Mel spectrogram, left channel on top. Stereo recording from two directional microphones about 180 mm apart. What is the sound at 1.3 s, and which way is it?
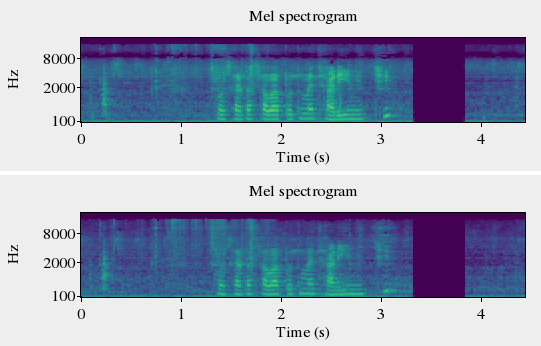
Speech, 15° left (ahead or behind).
